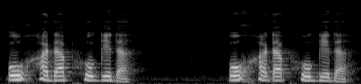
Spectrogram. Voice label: "ohhvtvphoketv", Muscogee; Mvskoke Words with Repeated Consonants; Martin, Jack B., and Margaret McKane Mauldin. 2023. A Dictionary of Creek/Muskogee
